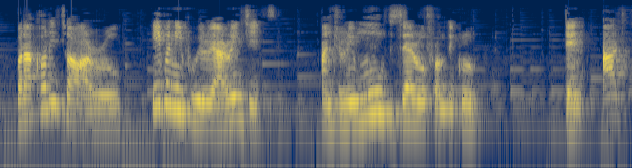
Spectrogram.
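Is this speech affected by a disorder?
No.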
